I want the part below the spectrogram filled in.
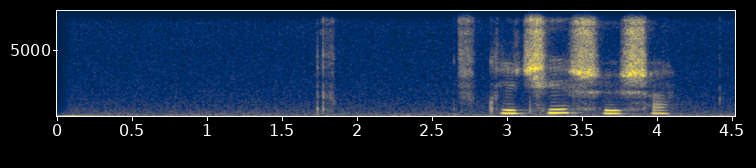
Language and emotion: Russian, neutral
